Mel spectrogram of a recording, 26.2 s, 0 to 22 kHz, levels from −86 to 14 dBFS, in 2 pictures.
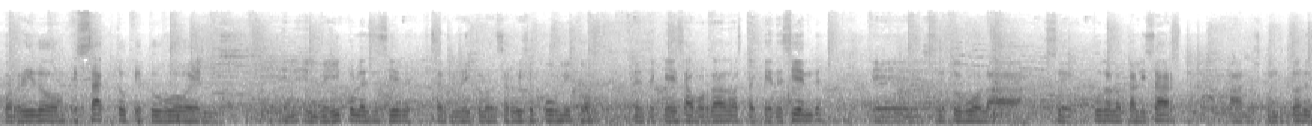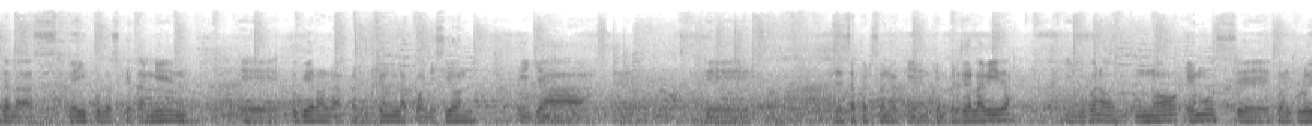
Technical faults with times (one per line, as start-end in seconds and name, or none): none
